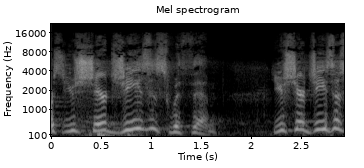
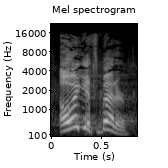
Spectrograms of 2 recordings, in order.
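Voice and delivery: usual speaking voice

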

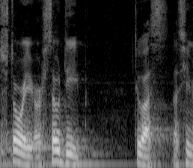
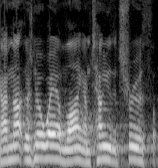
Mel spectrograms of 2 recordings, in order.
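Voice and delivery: raised, forceful protest of honesty; insistent denial; 5 semitones higher, 6 dB louder than usual. Acted. Peter insists he isn't lying, loud and forceful. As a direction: protest loudly that it's the truth. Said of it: "stronger and more elaborate".

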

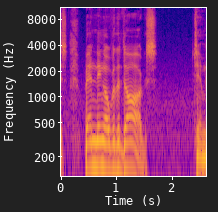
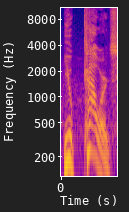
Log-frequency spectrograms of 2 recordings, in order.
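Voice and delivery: outraged cry at the crowd; 6 semitones higher than usual. A narrator's reading. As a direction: fling the accusation at the cowards. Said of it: "he cried".

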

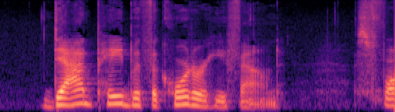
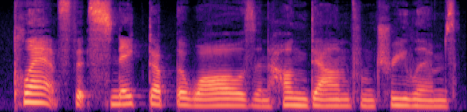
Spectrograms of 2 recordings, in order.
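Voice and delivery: plain reading voice

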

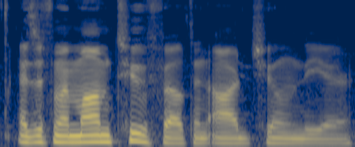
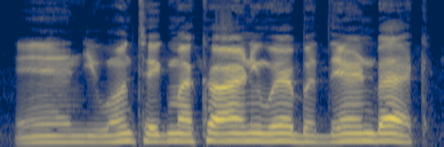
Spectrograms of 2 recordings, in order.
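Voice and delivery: gruff suspicious man; 4 semitones higher, 5 dB louder than usual. A narrator's reading. Gabe voiced.

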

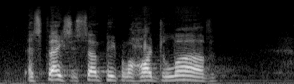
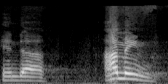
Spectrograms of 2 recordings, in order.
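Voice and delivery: usual speaking voice

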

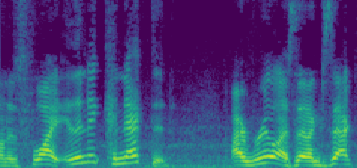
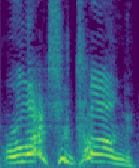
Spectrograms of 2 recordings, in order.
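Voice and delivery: doctor voice; 10 semitones higher than usual. Retold or imitated. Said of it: "He's like".

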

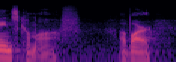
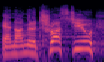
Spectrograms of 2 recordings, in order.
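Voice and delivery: high, louder earnest vow; believer's pledge; 8 semitones higher, 6 dB louder than usual. Retold or imitated. Preacher voicing believers pledging to follow Jesus, louder. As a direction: promise Jesus your life eagerly. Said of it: "We said".

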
